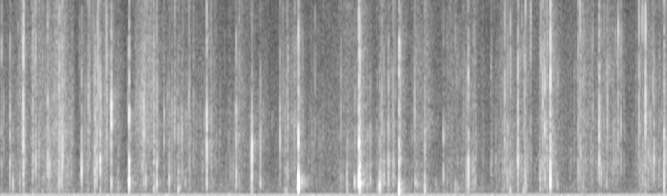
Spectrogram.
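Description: Fingers crinkle and squeeze a green paper tea pouch held upright, producing a dense run of dry, crisp paper crackles with sharp, brief snaps that fade almost instantly. The crinkling is bright and papery over a faint, steady low hum.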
